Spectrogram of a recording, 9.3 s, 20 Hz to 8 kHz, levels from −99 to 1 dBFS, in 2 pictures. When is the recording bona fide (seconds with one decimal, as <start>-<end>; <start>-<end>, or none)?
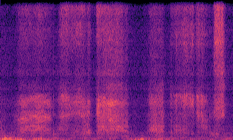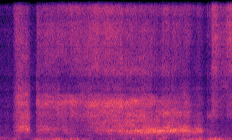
none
